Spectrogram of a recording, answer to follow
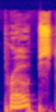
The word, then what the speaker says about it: Propst: is this pronounced but it's actually pronounced exactly the way it sounds and Speltz the way and it's spelt the way it sounds so it's a and then Probst it's PR o PS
